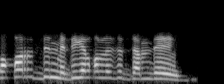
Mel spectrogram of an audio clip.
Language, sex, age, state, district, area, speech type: Assamese, female, 30-45, Assam, Barpeta, rural, conversation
